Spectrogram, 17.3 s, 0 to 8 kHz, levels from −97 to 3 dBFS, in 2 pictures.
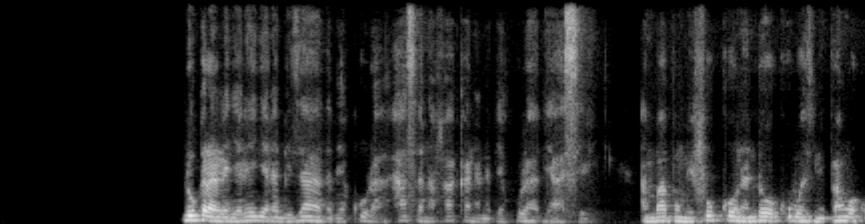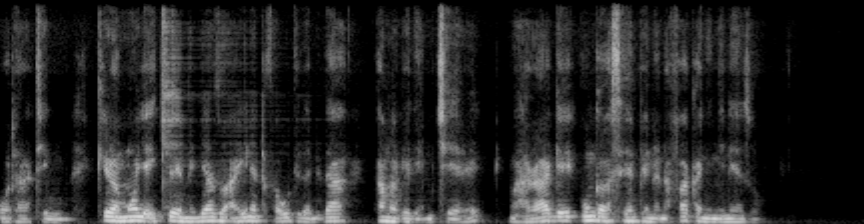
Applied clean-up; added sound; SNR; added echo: neural mask model DeepFilterNet 3.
